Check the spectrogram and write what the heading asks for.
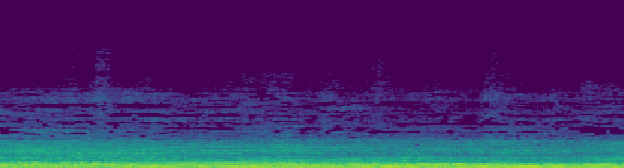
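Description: Background choral music, voices holding long sustained chords.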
